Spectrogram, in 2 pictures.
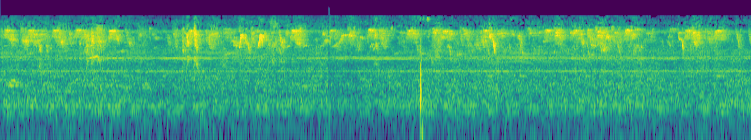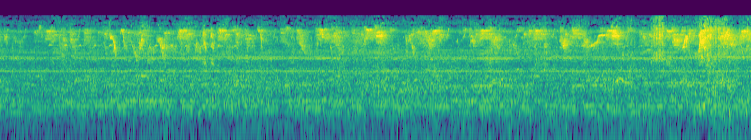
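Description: Birds chirping in a dense, continuous run of quick, high, short notes.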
